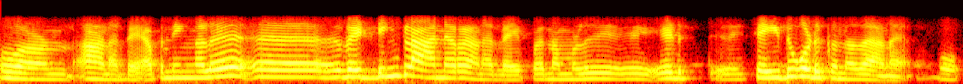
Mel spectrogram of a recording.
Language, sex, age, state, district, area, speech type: Malayalam, female, 30-45, Kerala, Ernakulam, rural, conversation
